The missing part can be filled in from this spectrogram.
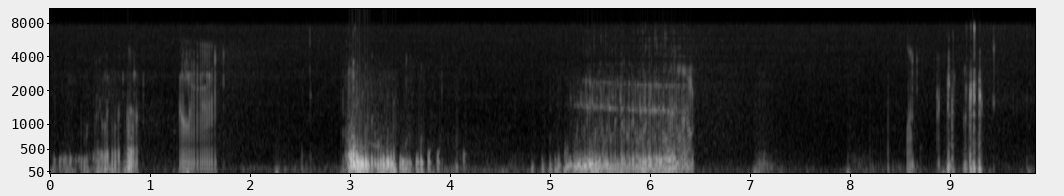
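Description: Loud, low gurgling and rumbling bursts with a long growl and a few brief squeaks, typical of an empty, hungry stomach.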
